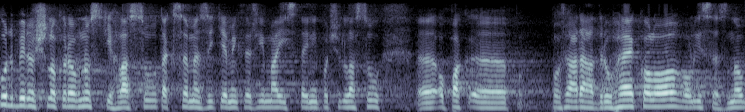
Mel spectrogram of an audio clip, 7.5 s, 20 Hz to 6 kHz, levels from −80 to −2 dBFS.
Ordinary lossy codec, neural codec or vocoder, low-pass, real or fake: AAC, 32 kbps; none; 5.4 kHz; real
